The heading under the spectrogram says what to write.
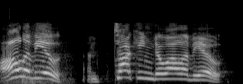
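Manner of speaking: testy, confrontational, angry and heated delivery. A character shouts at the whole group, yelling. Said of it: "Why are you yelling?".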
